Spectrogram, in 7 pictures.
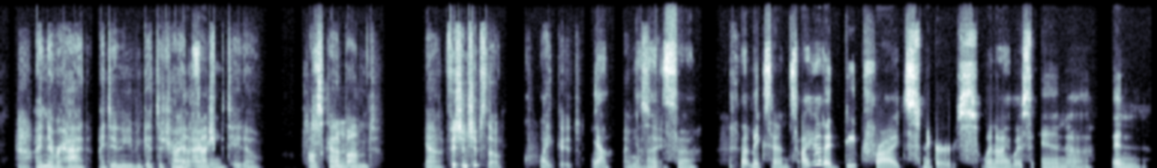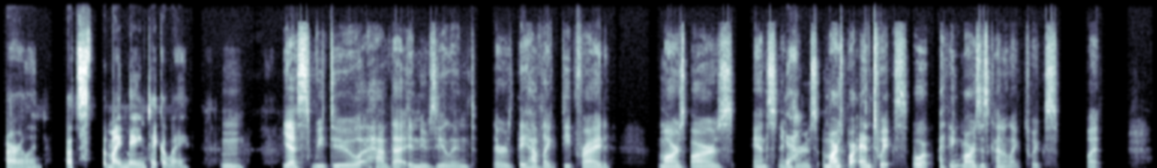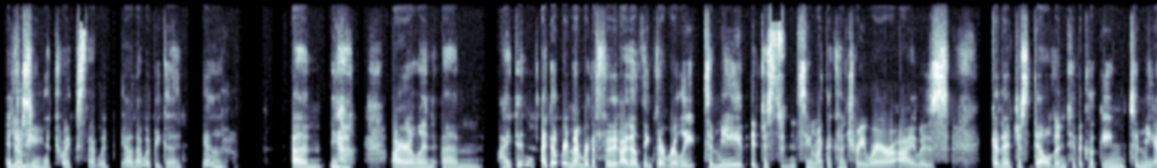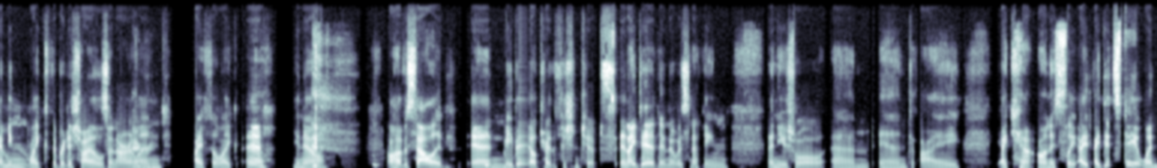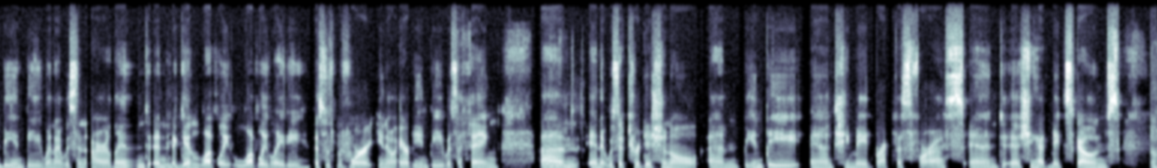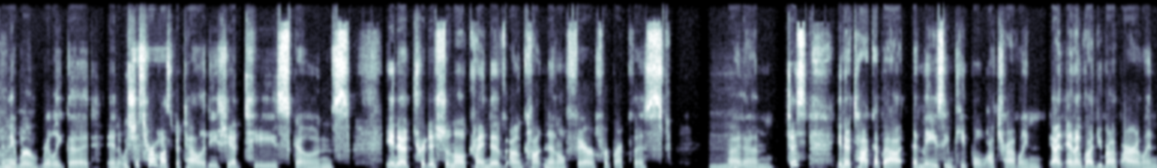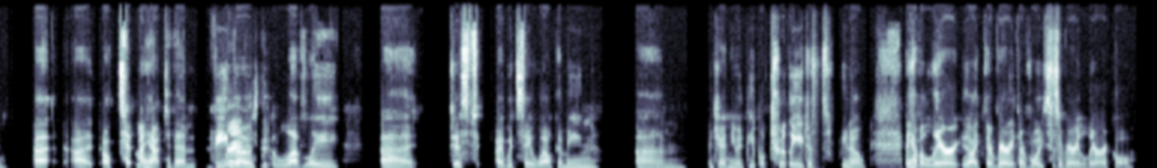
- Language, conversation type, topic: English, unstructured, How can I meet someone amazing while traveling?
- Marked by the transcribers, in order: gasp; sniff; other background noise; laughing while speaking: "yeah"; chuckle; chuckle; chuckle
